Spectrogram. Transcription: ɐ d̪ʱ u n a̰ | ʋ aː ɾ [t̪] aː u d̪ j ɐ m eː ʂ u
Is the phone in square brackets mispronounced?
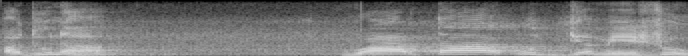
no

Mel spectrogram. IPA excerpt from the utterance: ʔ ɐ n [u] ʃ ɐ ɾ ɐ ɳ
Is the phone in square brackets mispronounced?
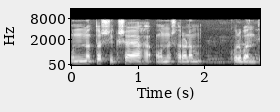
no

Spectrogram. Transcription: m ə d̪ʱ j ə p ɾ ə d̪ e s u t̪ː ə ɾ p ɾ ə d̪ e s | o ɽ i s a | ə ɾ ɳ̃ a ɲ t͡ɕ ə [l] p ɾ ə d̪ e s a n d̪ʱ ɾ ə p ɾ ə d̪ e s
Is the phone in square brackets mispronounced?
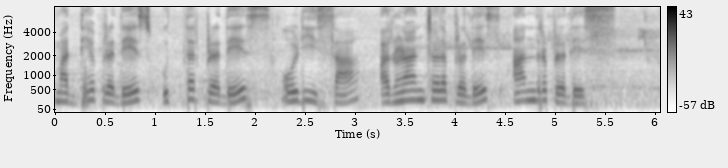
yes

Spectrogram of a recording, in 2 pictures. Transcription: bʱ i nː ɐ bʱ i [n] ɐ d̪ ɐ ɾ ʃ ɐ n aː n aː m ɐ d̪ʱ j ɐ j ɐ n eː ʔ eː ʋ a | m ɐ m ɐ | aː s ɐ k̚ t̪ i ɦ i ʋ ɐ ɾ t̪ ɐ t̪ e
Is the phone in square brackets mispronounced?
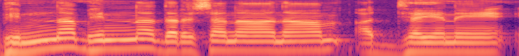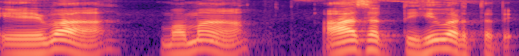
yes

